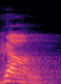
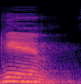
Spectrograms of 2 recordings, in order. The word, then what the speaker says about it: জ্ঞান: যেমন আমি লিখেছি গান ভাইয়া এটা কেউ বলে না গান। এটাকে সবাই বলে যে জ্ঞান দেখেন জ্ঞান একমাত্র বর্গ জয়র সাথে আকার থাকলে এটা গজলা হয়ে যাবে।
